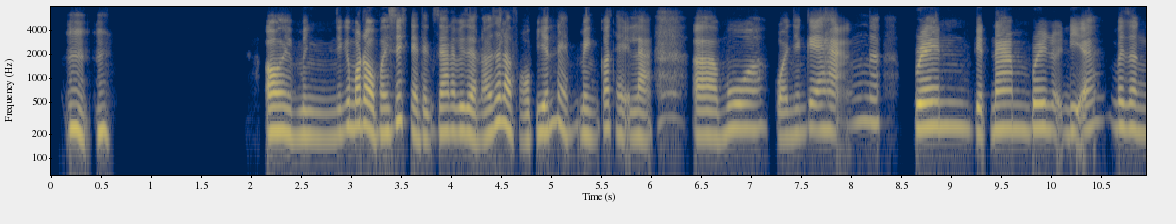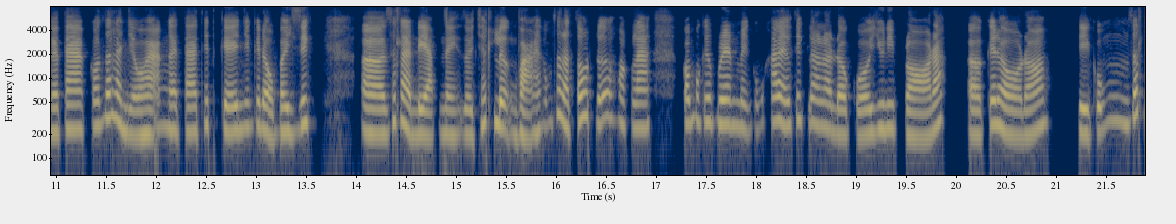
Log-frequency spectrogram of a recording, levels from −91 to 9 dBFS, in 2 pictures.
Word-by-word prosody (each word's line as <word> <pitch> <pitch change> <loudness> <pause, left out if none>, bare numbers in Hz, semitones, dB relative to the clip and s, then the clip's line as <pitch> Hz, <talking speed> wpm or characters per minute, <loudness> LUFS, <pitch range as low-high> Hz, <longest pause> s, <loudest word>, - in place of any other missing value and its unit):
Ừm, 235 -4 +3
ừm. 225 - +2 1.6
Ôi, 220 0 +7
mình 190 -1 -5
những 205 +2 -5
cái 250 - +1
món 255 +1 +6
đồ 240 -4 +8
basic 215 +9 +1
này 205 - 0
thực 185 -1 -5
ra 215 0 +2
là 220 - -1
bây 215 0 +2
giờ 200 - +3
nó 185 +3 -1
rất 285 - +4
là 235 - +5
phổ 175 -2 -6
biến 220 +7 +1
này. 240 -7 -2
Mình 205 -3 -5
có 240 - +1
thể 205 -5 -6
là, 190 -1 -1 0.4
à, 195 -1 +3
mua 235 +3 -1
của 190 - -2
những 205 +3 -8
cái 235 -1 +2
hãng, 275 +6 -2
a, 275 - -1 0.4
brand 250 0 +6
Việt 215 0 0
Nam, 235 0 +2
brand 240 0 +4
nội 225 - -7
địa 215 0 -3
á. 245 +3 0
Bây 250 -1 -1
giờ 240 -1 0
người 215 0 -2
ta 235 +1 +2
có 255 +2 -5
rất 320 +2 +1
là 300 - +2
nhiều 195 -4 -2
hãng 205 +4 0
người 230 0 0
ta 220 0 -1
thiết 260 +4 -10
kế 225 -1 +1
những 245 +1 -7
cái 255 - -3
đồ 220 -4 +3
basic, 215 +7 -2 0.5
ờ, 205 -2 +4
rất 290 +8 -6
là 270 - +5
đẹp 195 -2 +1
này, 200 -1 -5
rồi 200 -1 -3
chất 270 +8 -7
lượng 235 -7 +2
vải 210 0 +1
cũng 255 +3 -15
rất 355 - -1
là 260 - +3
tốt 305 +7 +1
nữa. 315 +4 0
Hoặc 260 -3 -7
là 240 0 0 0.3
có 275 - -1
một 300 - -6
cái 285 0 -2
brand 270 -1 +1
mình 240 -3 -7
cũng 230 +3 -19
khá 290 0 -1
là 295 - +4
yêu 255 - -1
thích 305 +2 -9
đó 280 -2 -2
là 245 -2 -2
đồ 205 -3 +1
của 195 0 -2
Uniqlo 205 -5 -1
đó. 245 +5 +2 0.2
Ờ, 200 0 0
cái 265 +7 0
đồ 205 -6 +1
đó 220 +6 -1 0.3
thì 205 -1 +2
cũng 270 +7 -6
rất 330 +4 0
230 Hz, 260 wpm, -22 LUFS, 205-255 Hz, 1.6 s, đồ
